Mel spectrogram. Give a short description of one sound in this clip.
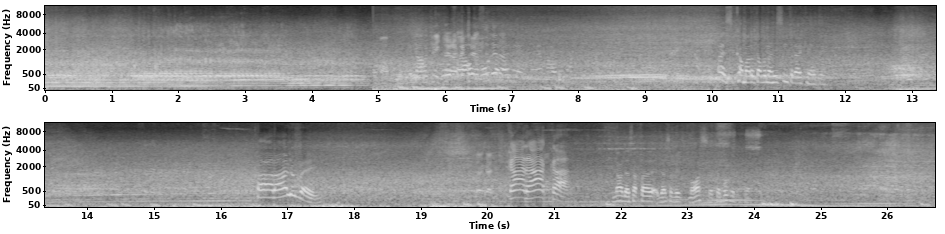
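Car engines rumble and rev as cars drive past.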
